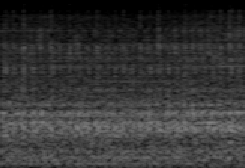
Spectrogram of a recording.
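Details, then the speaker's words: Golden Tee Fore arcade game board on the bench, cooling fan over a chip: faint steady small-fan whir with a gritty, uneven buzz; fan now spins but runs rough, bearing noise. "but at least at least we have fan movement now which is great she's a little rough but at least we have at least we have airflow over top of this chip now"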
